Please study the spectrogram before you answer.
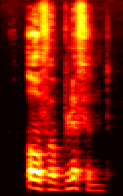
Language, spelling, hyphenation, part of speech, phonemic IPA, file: Dutch, overbluffen, over‧bluf‧fen, verb, /ˌoː.vərˈblʏ.fə(n)/, Nl-overbluffen.ogg
- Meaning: 1. to overwhelm, to overawe 2. to overbluff, to bluff excessively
